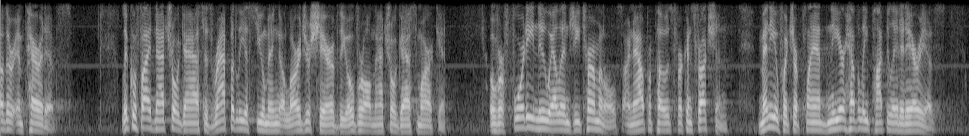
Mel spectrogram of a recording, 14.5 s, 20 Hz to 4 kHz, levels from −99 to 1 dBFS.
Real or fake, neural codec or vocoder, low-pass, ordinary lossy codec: real; none; 3.6 kHz; Opus, 64 kbps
